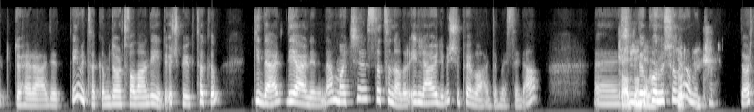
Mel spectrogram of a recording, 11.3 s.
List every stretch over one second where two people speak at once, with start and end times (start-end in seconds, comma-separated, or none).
9.2-10.7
